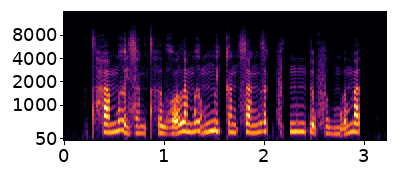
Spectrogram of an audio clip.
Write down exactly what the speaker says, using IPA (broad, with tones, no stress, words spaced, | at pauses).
t̪ʰa˨˦m ɣə̰˧˨jza̤˨˩ŋt̪ʰə˧˩wɣɔ̰˧˥ la˨˦mɣə̰˧˥m ŋə˧jka˨˦ŋ sa˨˦ŋ za˦˥k̚fə˦˥t̚ mə˧mɗə̰˧˨wfə̤˨˩w mṵ˧˥ə̯ma˦˥t̚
